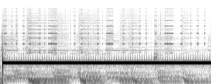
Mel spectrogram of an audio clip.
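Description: Colour-bars test tone: one loud, steady, pure beep held at an even pitch, beginning suddenly. Faint music continues underneath.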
